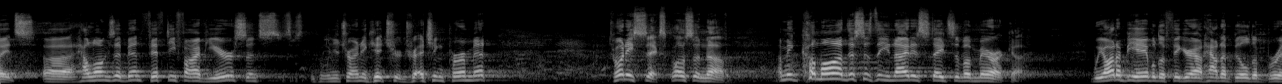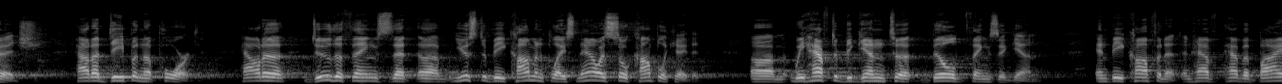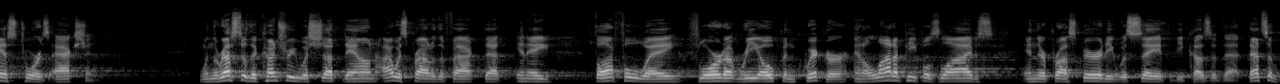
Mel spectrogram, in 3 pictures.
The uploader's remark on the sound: Recorded live at the Greater Fort Lauderdale Alliance, Mid-Year Meeting. Seminole Hard Rock Hotel & Casino, Hollywood, FL.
